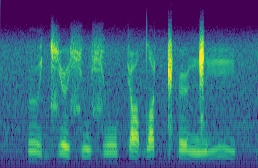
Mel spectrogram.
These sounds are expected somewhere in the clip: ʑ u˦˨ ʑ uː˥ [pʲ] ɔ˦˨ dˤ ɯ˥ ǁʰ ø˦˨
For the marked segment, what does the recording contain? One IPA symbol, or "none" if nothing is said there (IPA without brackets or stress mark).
pʲ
